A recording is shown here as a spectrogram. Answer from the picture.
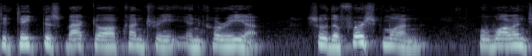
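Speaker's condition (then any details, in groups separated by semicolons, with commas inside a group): No condition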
